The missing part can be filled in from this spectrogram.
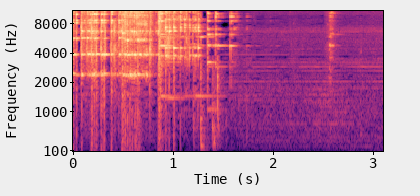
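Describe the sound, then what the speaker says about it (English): A 4-inch nail shaken hard inside a glass bottle, loud rapid glassy clinks and rattles for about a second and a half, then quiet with one faint clink near the end. "take this 4-inch long nail here, put it in there, and just shake it up real good"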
